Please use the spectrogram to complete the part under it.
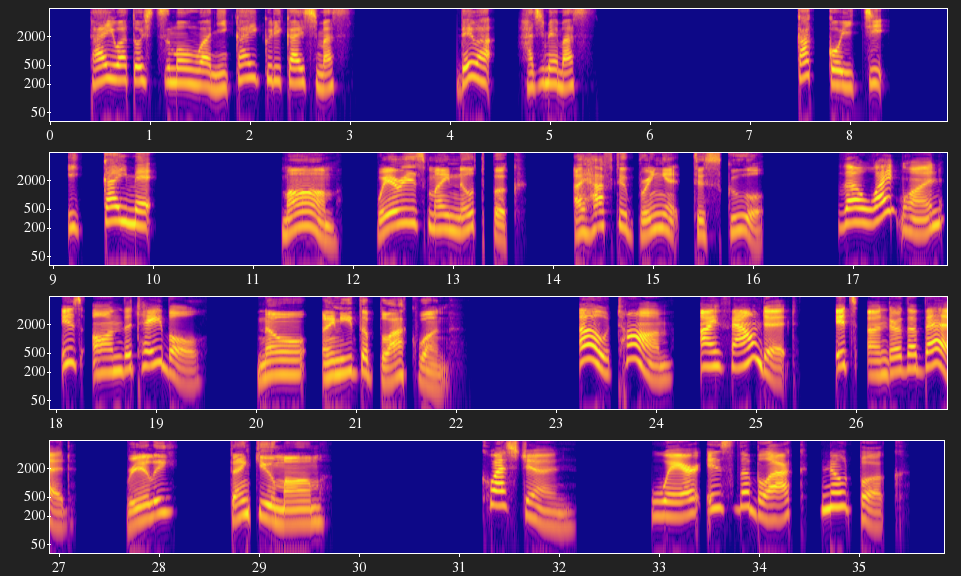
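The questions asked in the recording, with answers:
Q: Where is the black notebook?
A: Under the bed.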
